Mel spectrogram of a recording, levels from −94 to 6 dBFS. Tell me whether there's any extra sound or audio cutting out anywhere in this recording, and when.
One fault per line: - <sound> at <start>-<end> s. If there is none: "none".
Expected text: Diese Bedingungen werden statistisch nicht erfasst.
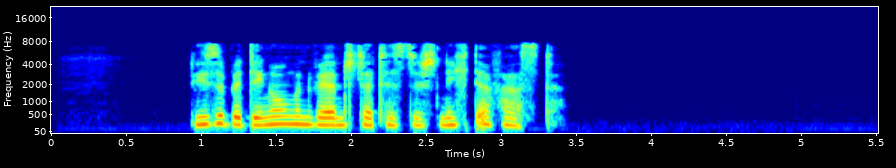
none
